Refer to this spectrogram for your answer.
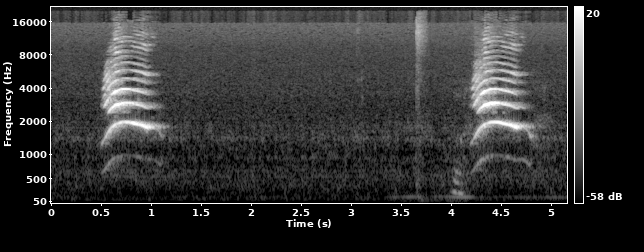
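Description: A domestic cat gives two drawn-out, arching meows a few seconds apart.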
